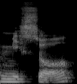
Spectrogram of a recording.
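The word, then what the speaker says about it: μισώ: So we have miso, which is I hate, with the accent on the end.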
